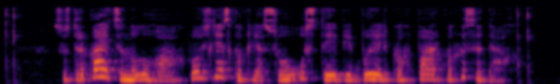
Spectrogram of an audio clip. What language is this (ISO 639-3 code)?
bel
